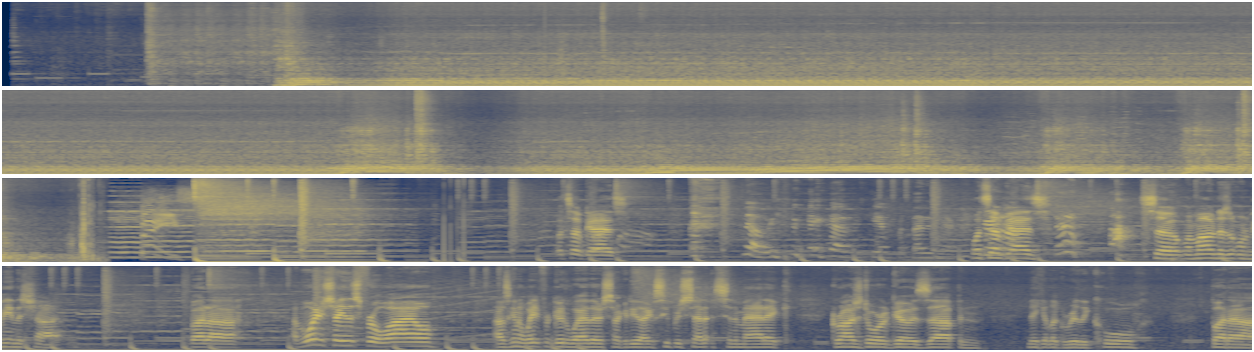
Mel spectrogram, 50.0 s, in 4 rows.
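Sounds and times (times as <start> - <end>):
car starter cranking: 1.4 - 26.0
car engine idling and revving: 1.5 - 26.0.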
